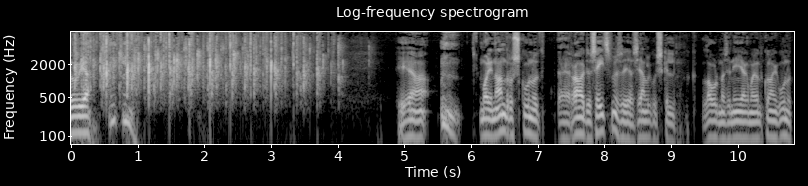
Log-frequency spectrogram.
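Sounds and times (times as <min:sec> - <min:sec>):
speech: 0:00.0 - 0:01.1, 0:04.9 - 0:10.8
audience applause: 0:00.0 - 0:04.2.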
